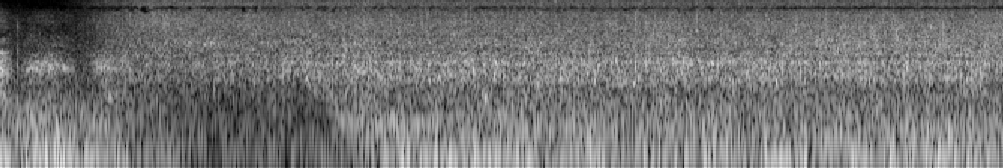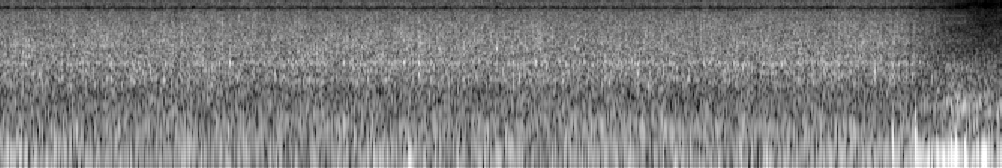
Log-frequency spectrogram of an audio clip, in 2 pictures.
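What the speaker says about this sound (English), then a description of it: "it's sprinkling a little bit" Light rain sprinkles steadily onto granite and moss on a mountain trail, a soft continuous hiss of fine drops that stays even and gentle throughout, with no voices.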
